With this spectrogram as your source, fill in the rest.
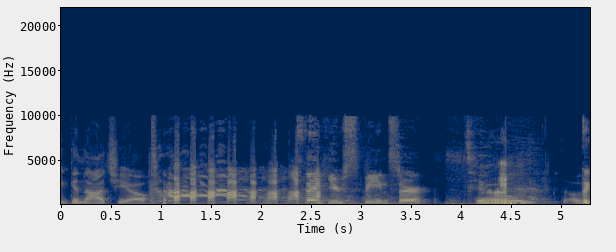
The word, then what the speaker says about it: Giacchino: incarnation of Space Mountain, his last name is actually pronounced Giacchino.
